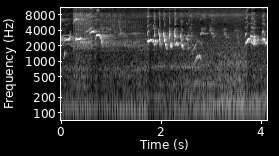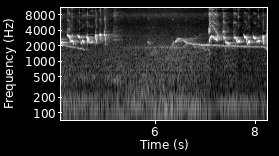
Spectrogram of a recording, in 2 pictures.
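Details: Oriental magpie-robin, a prospect bird from a Kisaran bird dealer, sings short bursts of fast jumbled notes with falling slurs, separated by quiet gaps, closing with a long falling whistle and trill.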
